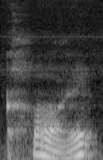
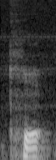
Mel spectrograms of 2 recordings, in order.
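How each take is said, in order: First: The vowel sounds like 'eye'. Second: The vowel sounds like 'eh'. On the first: "but I'm going to say kai" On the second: "this would actually be ke in proper pronunciation"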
